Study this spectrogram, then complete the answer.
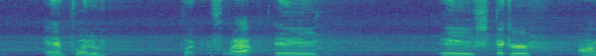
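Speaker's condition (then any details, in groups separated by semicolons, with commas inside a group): Parkinson's; speech impediment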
